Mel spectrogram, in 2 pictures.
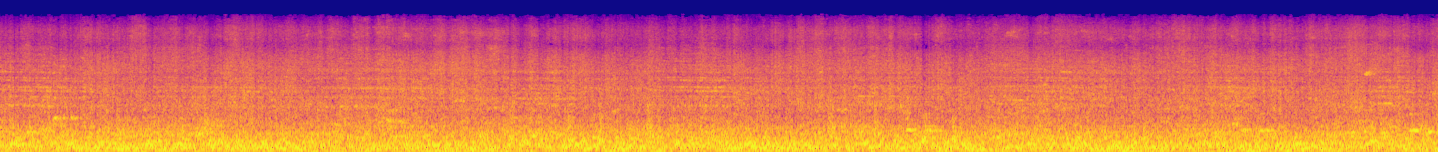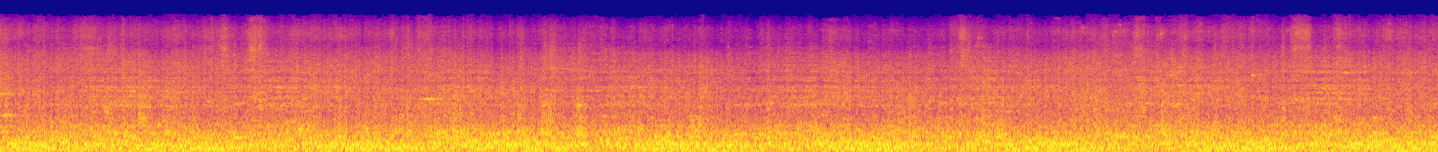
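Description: Empty coal hopper cars of a freight train rolling past, their wheels making a loud, steady rumble and clatter on the rails.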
